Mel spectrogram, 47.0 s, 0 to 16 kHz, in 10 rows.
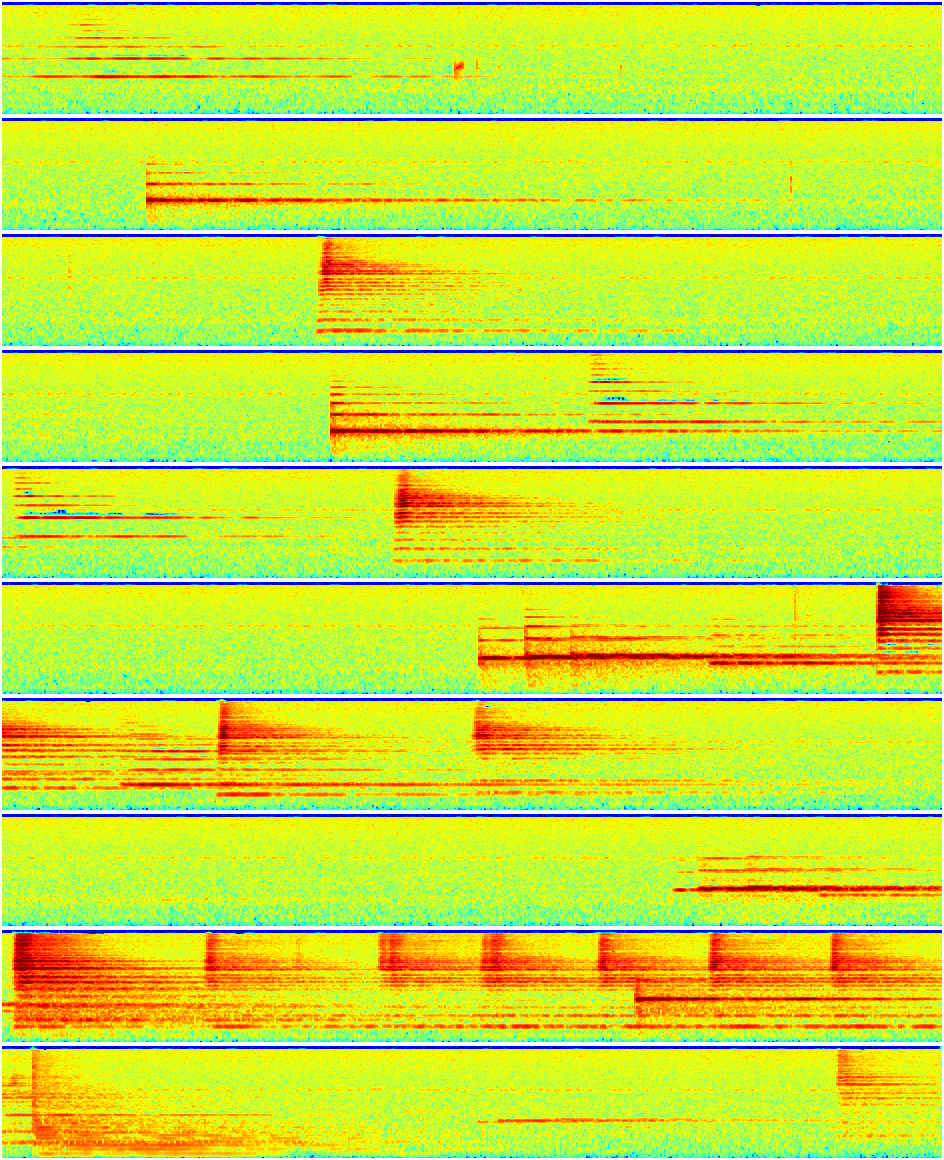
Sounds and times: Music: 0:00.0 - 0:02.6, 0:05.4 - 0:08.7, 0:10.9 - 0:13.4, 0:15.7 - 0:22.7, 0:25.8 - 0:32.6, 0:36.2 - 0:47.0.

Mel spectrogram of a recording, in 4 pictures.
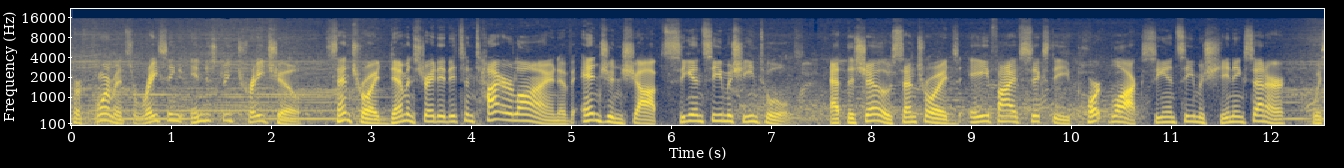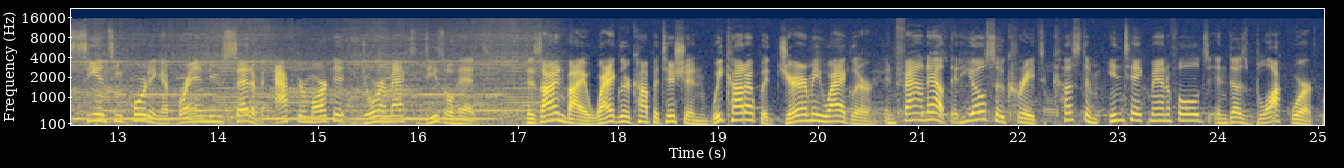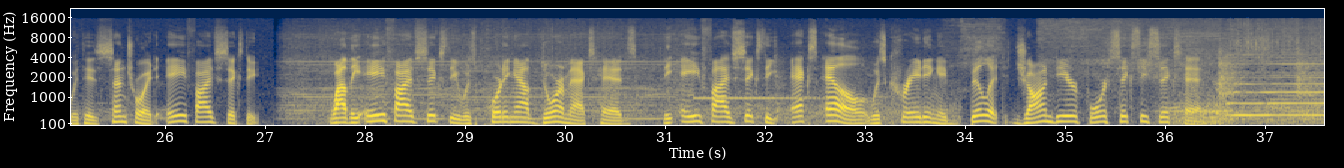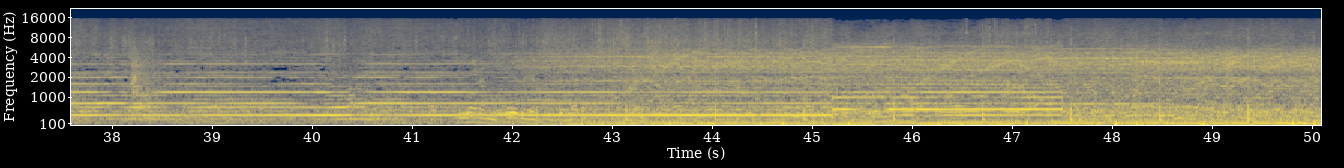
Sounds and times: Speech: 0:00.0 - 0:27.0, 0:27.7 - 0:36.6, 0:41.4 - 0:43.5.

